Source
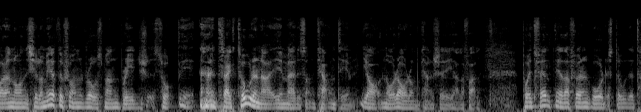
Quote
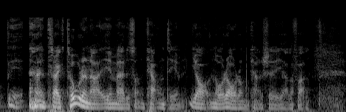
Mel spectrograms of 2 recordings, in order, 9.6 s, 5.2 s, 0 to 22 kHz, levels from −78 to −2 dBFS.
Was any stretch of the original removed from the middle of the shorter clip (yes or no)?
no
